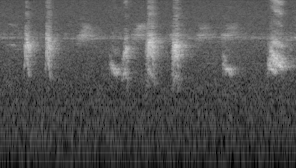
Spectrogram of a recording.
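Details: Greater green leafbird singing while agitated, used as a lure to provoke singing: short separate clear notes and slurred whistles, about one per second, with brief pauses between.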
